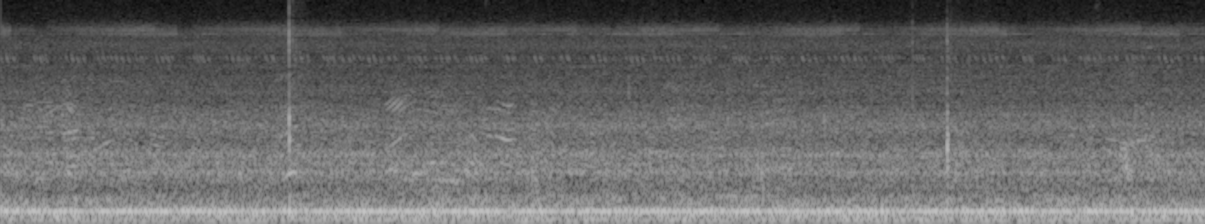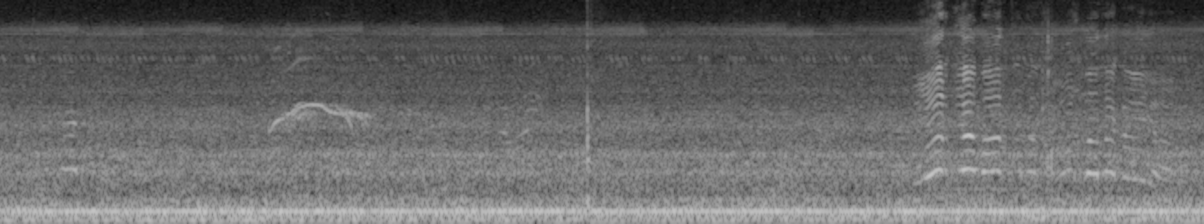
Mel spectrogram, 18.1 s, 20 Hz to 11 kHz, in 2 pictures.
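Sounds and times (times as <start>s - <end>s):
constant low hum: 0.0s - 18.0s.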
